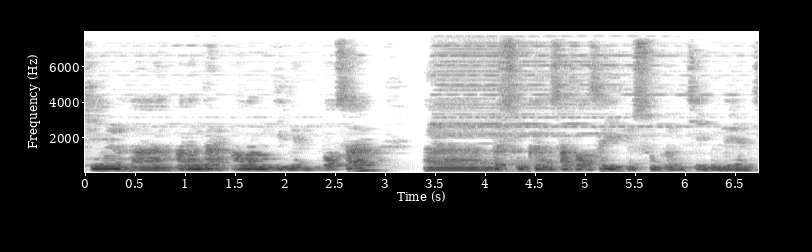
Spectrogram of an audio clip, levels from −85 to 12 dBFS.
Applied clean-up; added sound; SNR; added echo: classical method WPE with log-MMSE.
